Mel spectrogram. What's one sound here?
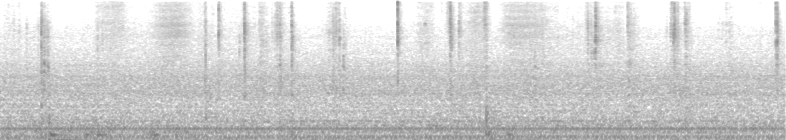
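Trading cards rustle and click as hands shuffle through them.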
